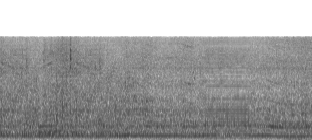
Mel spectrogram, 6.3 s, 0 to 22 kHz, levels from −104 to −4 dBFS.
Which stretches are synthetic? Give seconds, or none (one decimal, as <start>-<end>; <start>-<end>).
4.1-5.0

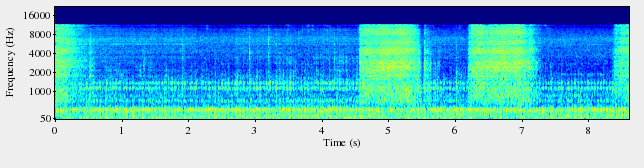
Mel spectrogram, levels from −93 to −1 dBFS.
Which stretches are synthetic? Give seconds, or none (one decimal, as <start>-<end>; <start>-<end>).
0.0-2.1; 2.7-3.6; 4.0-5.4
